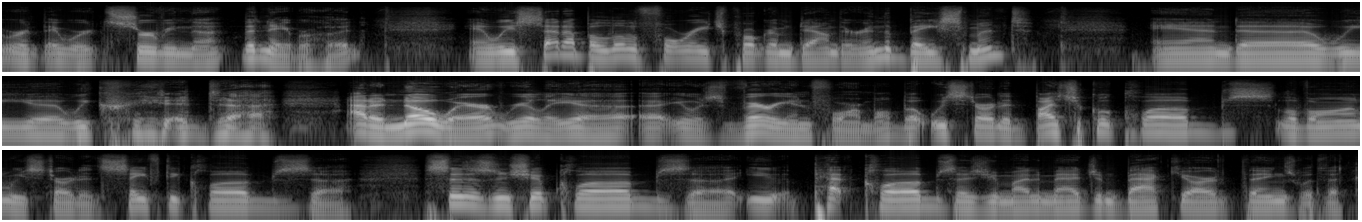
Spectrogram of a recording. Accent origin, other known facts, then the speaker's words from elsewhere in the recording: Iowa, United States; I grew up in North Central Iowa. I was a classic 4-H'er.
